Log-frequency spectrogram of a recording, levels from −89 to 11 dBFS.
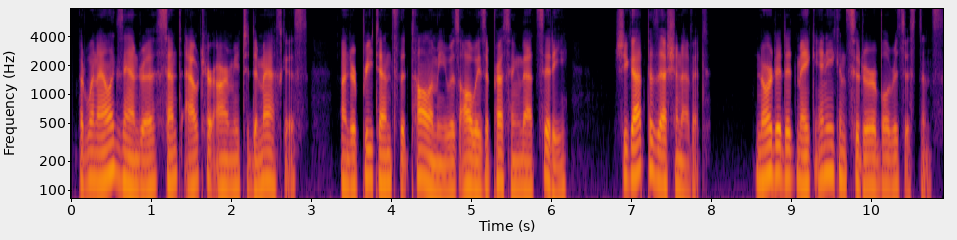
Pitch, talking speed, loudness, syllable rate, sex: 115 Hz, 165 wpm, -20 LUFS, 6.0 syllables/s, male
